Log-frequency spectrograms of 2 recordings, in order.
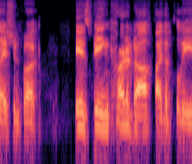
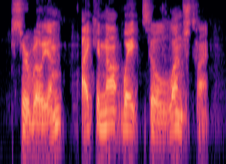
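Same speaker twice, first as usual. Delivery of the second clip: ordinary talk, nothing marked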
